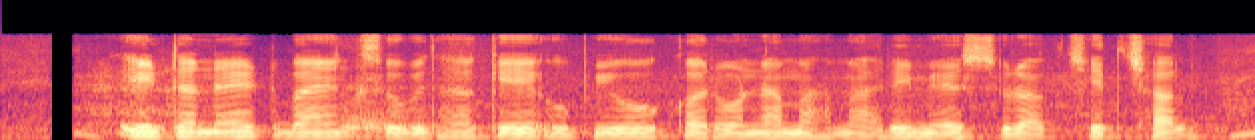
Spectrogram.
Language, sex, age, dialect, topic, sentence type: Maithili, female, 18-24, Southern/Standard, banking, statement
